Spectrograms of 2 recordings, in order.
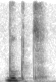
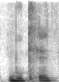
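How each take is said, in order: First: The ending is a plain t sound. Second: The ending is said as an extra syllable. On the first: The speaker calls it right. "Book, т, booked" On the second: The speaker calls it wrong. "booked деп айтпайсыздар"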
